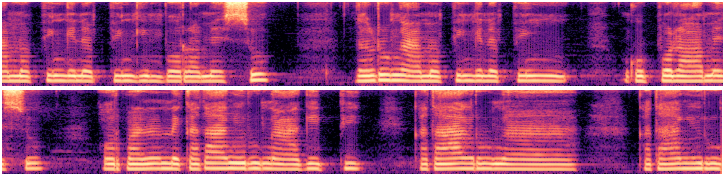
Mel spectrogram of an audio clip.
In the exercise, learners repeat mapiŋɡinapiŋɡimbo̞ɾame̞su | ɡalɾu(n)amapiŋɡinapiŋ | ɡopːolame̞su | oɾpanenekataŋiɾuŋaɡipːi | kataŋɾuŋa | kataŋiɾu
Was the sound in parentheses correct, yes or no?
no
